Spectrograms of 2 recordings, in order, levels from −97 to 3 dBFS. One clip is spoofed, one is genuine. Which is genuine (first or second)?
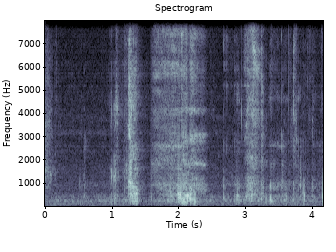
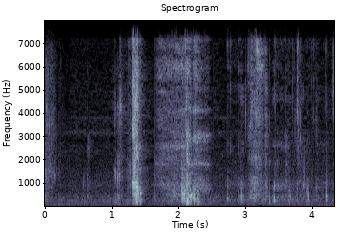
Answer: second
